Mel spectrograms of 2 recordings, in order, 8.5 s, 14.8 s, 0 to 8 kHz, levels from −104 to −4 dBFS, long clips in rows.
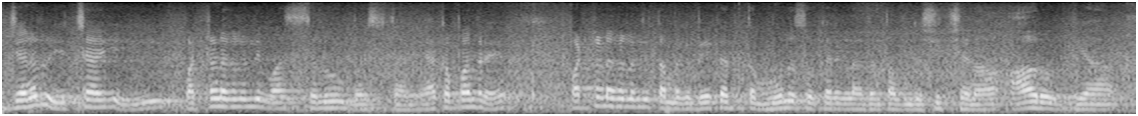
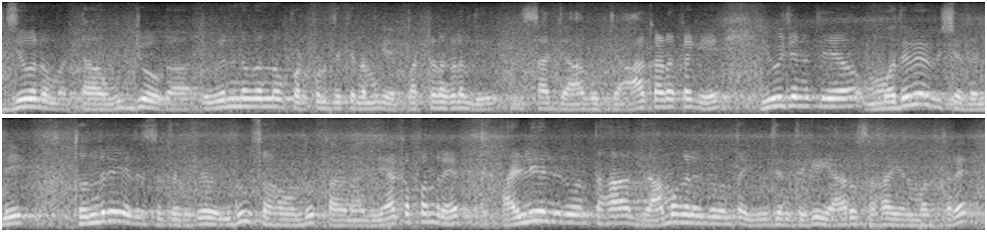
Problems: constant background noise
